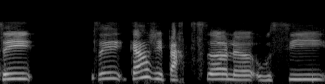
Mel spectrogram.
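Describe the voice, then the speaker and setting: A woman speaks in a Quebec accent with a bright, sharp tone and ordinary pitch variation, recorded with a dry, close sound with no echo against a quiet background. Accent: Québécois French. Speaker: Facebook group administrator, teacher. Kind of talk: casual interview.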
